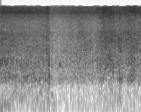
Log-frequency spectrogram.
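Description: Water rushing and slapping along the hull of a small open sailing boat, a Drascombe Coaster under sail in a gentle swell, with wind on the microphone. A steady rush that eases slightly about a second in.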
